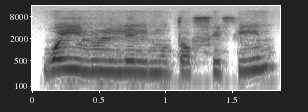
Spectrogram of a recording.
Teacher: हुरूफ यरमलून में से इदगाम है, इदगाम यरमलून, तो ये जो लाम है बिला गुन्ना होगा।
